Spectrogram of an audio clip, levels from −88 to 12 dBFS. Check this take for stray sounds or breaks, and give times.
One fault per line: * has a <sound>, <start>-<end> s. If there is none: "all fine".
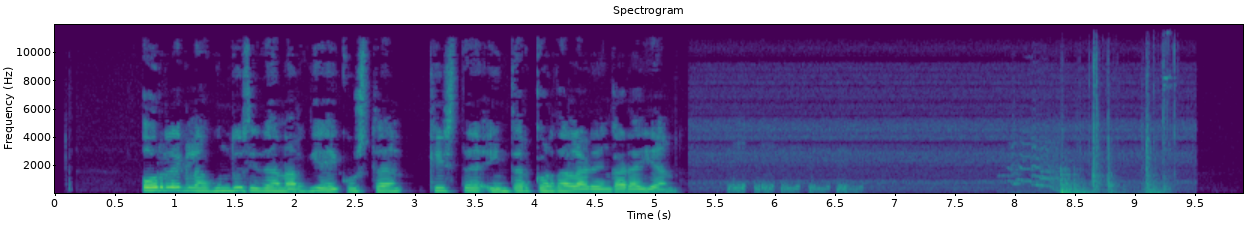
* has a laugh, 5.6-6.7 s
* has a squeak, 7.8-9.4 s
